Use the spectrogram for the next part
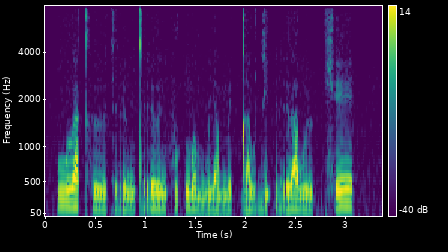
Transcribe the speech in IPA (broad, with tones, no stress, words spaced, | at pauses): wu˥˩a̯kʰɯː˩˦trɯ˩˦ŋ trɯː˧nfu˥˩k̚ mo˨˩mwi˨˩a̯ me˨˩k̚da˦˥wdi˦˥ʔrɯ˧a̯ wɯː˨˩k̚ t͡ɕʰeː˥˩t̚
